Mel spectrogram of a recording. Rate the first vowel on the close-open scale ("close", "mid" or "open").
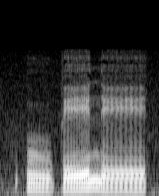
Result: close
